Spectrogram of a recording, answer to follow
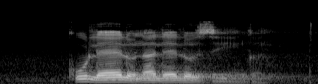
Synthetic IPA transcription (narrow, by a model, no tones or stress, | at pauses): k̬ʼulɛlɔnalɛlɔziːŋɡʱa̰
